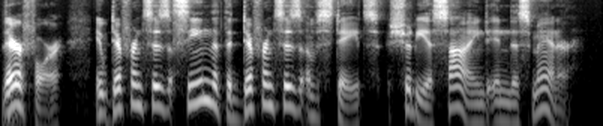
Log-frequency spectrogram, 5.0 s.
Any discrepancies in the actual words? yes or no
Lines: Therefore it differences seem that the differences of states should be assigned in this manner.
no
